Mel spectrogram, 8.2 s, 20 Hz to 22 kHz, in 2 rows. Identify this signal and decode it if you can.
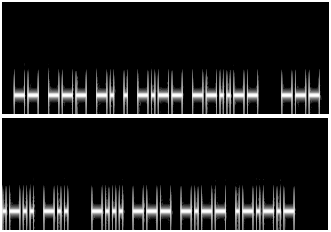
Morse code, heard as a keyed tone, about 28 wpm, 700 Hz. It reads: MONEY, OLD BOY.
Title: Sentences from Top 1500 Words 28wpm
